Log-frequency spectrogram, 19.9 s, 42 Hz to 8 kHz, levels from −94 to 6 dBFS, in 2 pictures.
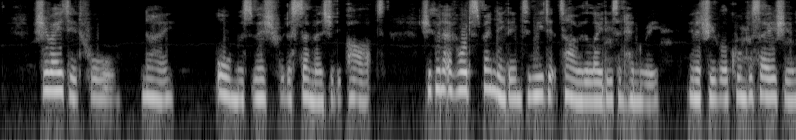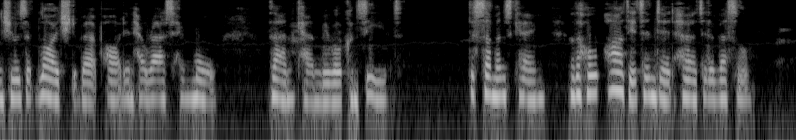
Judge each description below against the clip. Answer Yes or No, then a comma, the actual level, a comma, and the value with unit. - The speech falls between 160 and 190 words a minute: Yes, average, 170 wpm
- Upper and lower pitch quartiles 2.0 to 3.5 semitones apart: Yes, narrow, 2.4 semitones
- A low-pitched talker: No, high, 195 Hz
